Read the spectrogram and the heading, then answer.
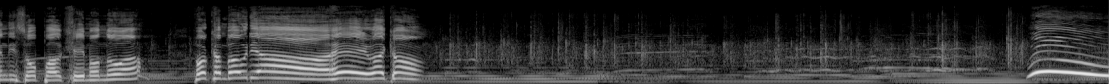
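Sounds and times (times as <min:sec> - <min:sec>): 
speech: 0:00.0 - 0:04.3, 0:10.3 - 0:11.0
audience applause: 0:04.0 - 0:11.0.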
